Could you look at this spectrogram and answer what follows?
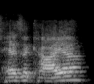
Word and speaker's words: Hezekiah: Charlotte, can I have you to read this part where, and I'll give you the pronunciation thing that I gave everybody else. It's Hezekiah.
